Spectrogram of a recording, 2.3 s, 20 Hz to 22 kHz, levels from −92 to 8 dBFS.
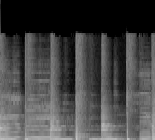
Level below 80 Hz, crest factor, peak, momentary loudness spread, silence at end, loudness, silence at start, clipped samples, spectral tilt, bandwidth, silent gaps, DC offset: -26 dBFS; 16 dB; -6 dBFS; 3 LU; 0 s; -22 LUFS; 0 s; under 0.1%; -4.5 dB/octave; 17 kHz; none; under 0.1%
